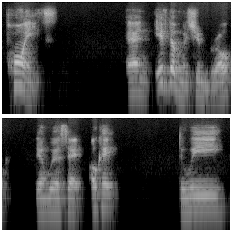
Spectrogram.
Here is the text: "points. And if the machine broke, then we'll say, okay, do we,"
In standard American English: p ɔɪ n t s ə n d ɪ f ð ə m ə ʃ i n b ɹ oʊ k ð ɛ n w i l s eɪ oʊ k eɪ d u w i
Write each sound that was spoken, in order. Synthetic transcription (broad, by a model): p ɔɪ n t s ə n ɪ f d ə m ə ʃ i n b ɹ oʊ k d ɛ n w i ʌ s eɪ oʊ k eɪ d u w i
